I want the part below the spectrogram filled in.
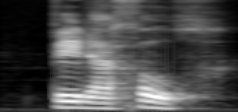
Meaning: pedagogue
- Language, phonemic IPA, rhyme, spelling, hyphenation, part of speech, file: Dutch, /ˌpeː.daːˈɣoːx/, -oːx, pedagoog, pe‧da‧goog, noun, Nl-pedagoog.ogg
